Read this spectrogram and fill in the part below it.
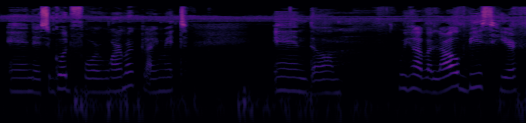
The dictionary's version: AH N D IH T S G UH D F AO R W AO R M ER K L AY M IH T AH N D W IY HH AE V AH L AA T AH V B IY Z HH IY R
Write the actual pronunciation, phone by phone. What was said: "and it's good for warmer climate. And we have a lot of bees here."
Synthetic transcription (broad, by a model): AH N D IH T S G UH D F AO R W AO R M ER K L AY M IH T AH N D W IY HH AE V AH L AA AH B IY S HH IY R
